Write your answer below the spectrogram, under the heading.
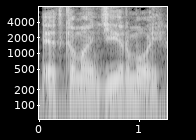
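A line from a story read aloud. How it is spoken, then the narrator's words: Exclamation. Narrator (Russian): воскликнул Сергей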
